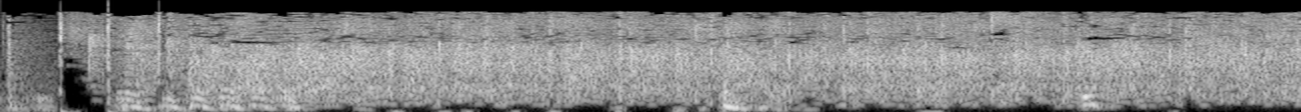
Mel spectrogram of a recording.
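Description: An audience breaks into loud, sustained applause, a dense wash of many hands clapping that holds steady throughout, with a brief voice at the very start.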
